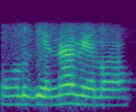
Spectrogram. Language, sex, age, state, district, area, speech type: Tamil, female, 60+, Tamil Nadu, Kallakurichi, urban, conversation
